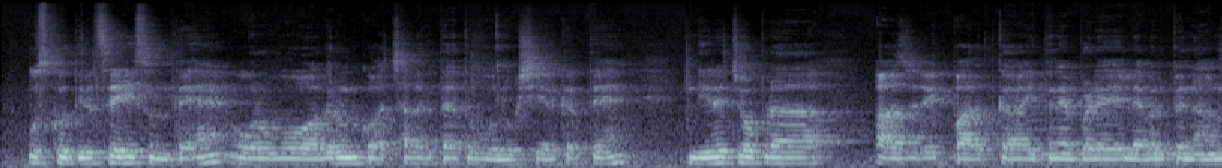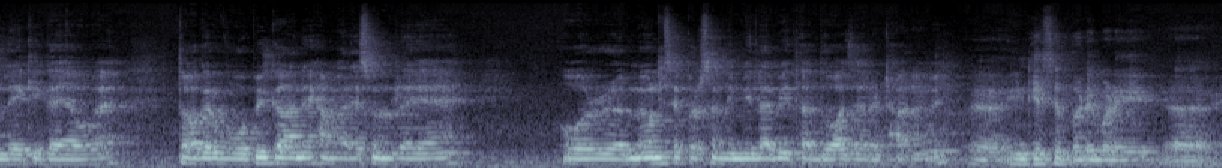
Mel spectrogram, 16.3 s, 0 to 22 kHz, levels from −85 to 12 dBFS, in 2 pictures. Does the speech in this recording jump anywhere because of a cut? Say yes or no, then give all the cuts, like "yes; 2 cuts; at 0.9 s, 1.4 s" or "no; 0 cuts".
yes; 1 cut; at 14.5 s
